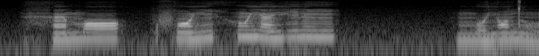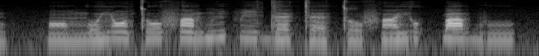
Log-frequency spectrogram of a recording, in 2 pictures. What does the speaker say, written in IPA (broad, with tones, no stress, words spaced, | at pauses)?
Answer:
hɛ̃˧mɔ˦ | fɔ̃˧jĩ˦hũ˦ jɛ̃˧ji˦ɾĩ˦ | mo˨jɔ̃˧dũ˨ | ɔ̃˨mo˨˦jɔ̃˦˨ to˧fã˧bĩ˦k͡pi˧ dɛ˧tɛ˨ to˨fã˨˦jo˦k͡pa˦ bu˧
